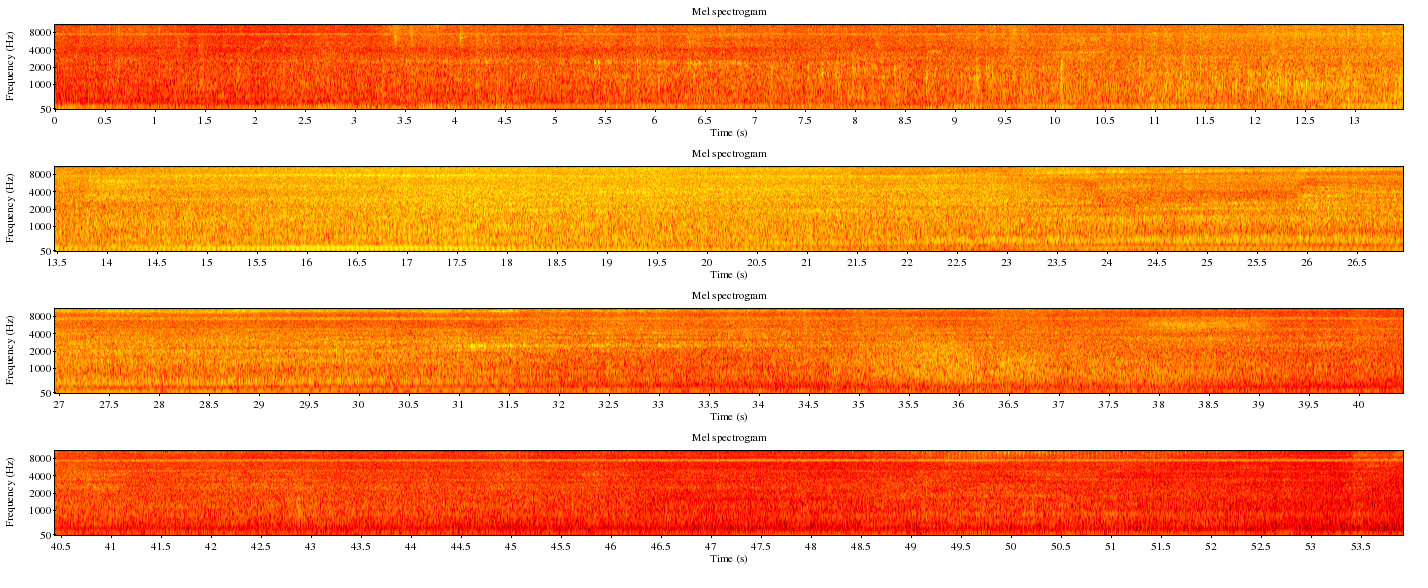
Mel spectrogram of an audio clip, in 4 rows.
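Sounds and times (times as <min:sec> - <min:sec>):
diesel engine running under load: 0:00.0 - 0:53.9.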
